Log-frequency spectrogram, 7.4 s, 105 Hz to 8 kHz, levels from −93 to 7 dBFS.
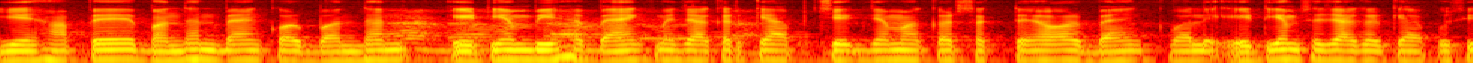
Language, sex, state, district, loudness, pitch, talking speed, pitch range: Hindi, male, Chandigarh, Chandigarh, -21 LUFS, 125 Hz, 235 wpm, 125-130 Hz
